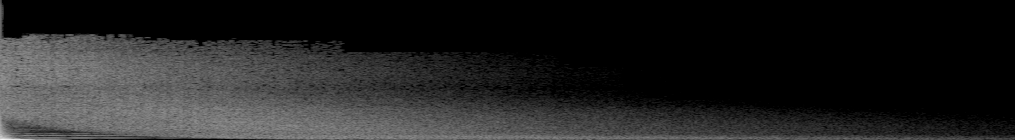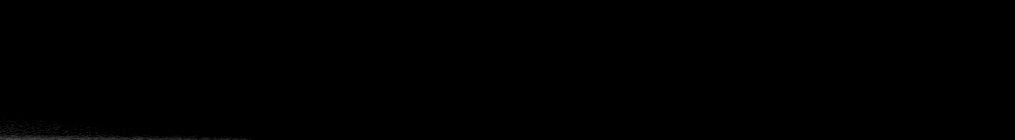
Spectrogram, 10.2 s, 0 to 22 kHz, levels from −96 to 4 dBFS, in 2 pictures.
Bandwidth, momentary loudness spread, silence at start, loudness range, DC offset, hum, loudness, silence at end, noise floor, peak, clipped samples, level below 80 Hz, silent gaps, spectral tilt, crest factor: 16.5 kHz; 20 LU; 0 s; 21 LU; under 0.1%; none; -26 LUFS; 9.8 s; -82 dBFS; 0 dBFS; under 0.1%; -28 dBFS; none; -5 dB/octave; 26 dB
